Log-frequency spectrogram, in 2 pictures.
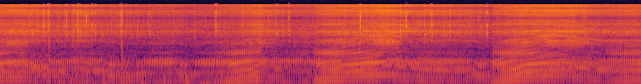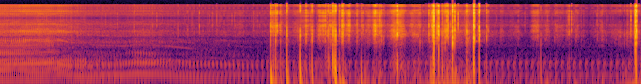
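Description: ATV engine running as it rides through snow, revving up and easing off a few times. Near the end there is a burst of loud knocks and scrapes close to the microphone.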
